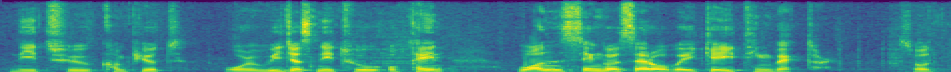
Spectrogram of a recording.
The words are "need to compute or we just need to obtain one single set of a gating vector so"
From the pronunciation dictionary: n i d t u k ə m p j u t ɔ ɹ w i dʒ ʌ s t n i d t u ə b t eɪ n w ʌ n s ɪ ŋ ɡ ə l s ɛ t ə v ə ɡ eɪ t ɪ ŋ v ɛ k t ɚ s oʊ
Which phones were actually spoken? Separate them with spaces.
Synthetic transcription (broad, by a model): n i d t u k ə m p j u t ɔ ɹ w i dʒ ʌ s t n i d t u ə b t eɪ n w ʌ n s ɪ ŋ ɡ ə l s ɛ t ə v ə ɡ eɪ t ɪ ŋ v ɛ k t ɚ s oʊ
